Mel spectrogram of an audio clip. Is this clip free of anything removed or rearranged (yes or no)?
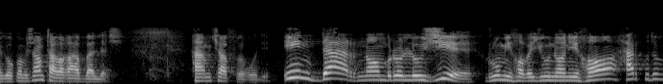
no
